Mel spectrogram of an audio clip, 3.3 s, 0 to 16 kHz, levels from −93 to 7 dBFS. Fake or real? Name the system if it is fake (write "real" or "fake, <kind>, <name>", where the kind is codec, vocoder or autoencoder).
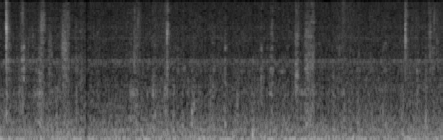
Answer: real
